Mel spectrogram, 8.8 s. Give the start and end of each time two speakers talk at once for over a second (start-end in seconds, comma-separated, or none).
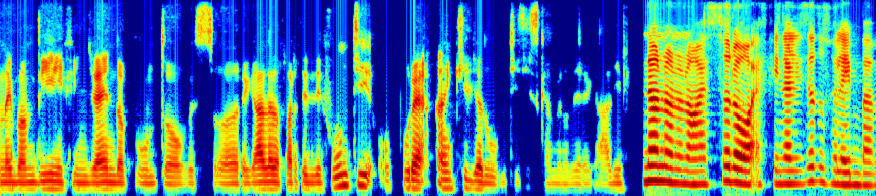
none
